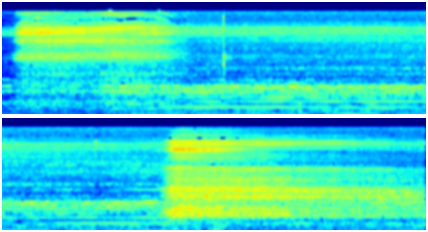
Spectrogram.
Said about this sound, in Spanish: Vamos a cerrar los ojos, vamos a respirar siete veces profundamente y en cada respiración vamos a sostener cuatro segundos.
